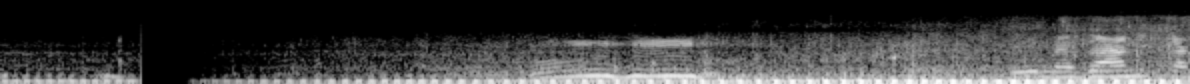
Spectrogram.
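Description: Small motorcycle engine running with a steady low pulse while being ridden on a dirt trail. It cuts out for an instant about half a second in, then comes back and grows louder. A voice is heard briefly around the middle.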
